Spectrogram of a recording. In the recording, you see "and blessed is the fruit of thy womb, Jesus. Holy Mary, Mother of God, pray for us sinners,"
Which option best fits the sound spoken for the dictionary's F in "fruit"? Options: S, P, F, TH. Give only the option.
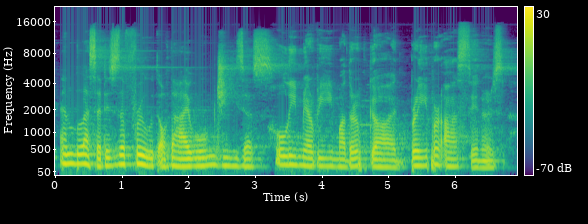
F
